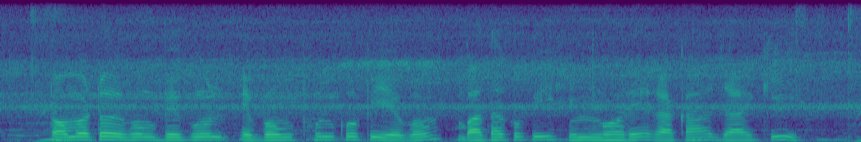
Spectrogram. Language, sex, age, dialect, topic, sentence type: Bengali, male, 18-24, Rajbangshi, agriculture, question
